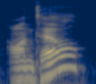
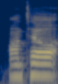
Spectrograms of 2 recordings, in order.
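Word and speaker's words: Antal: Um anyway, it said to put the emphasis on on an so onel.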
